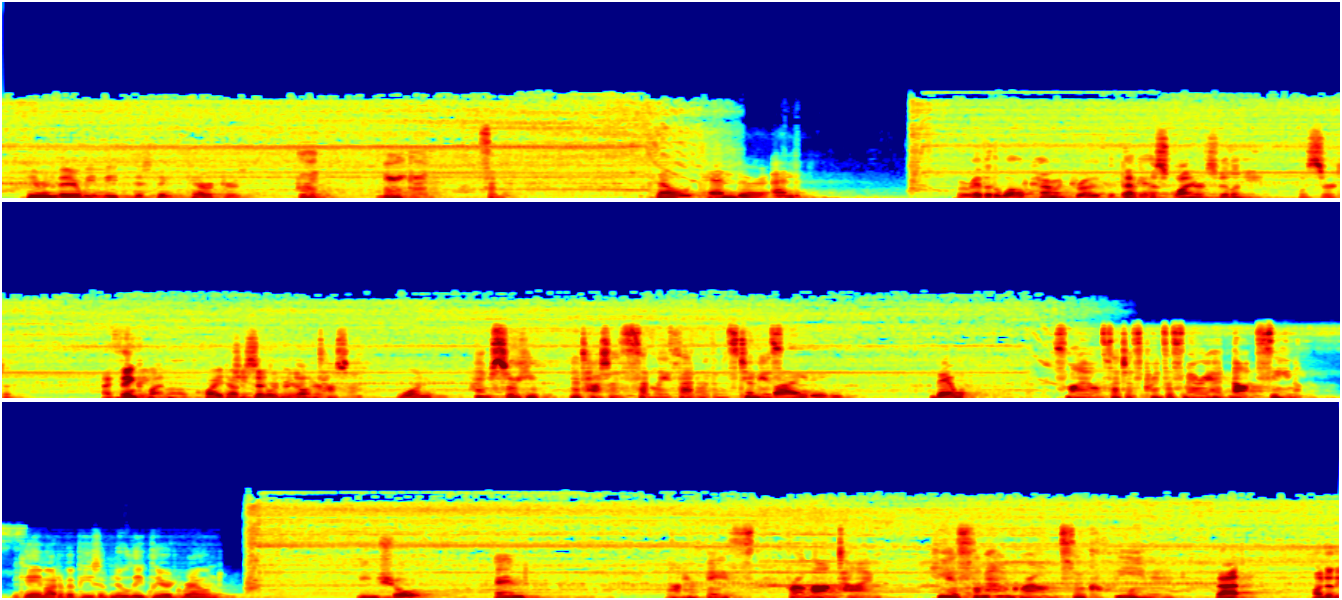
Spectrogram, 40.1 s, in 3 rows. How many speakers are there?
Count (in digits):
5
